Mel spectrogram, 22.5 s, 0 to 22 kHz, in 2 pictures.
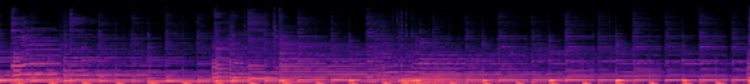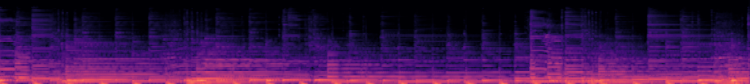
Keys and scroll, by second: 11.8 ctrl+c, 13.1 ctrl+v.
